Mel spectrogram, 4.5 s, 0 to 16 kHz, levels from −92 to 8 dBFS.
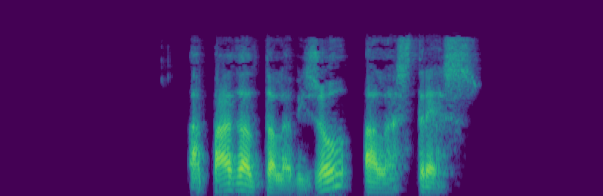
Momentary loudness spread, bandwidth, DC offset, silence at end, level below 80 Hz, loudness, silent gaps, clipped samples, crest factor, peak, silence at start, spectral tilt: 10 LU; 8.2 kHz; under 0.1%; 0.95 s; -64 dBFS; -19 LUFS; 2.65-2.73 s; under 0.1%; 20 dB; -2 dBFS; 1.45 s; -3.5 dB/octave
